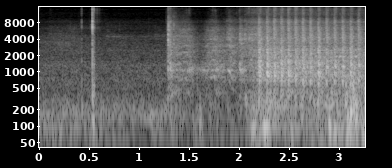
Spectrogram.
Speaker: it's got a 5.7 liter V8 Hemi with 128 000 miles but the motor has a loud look so it's got a bad motor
